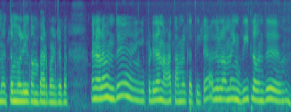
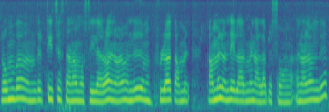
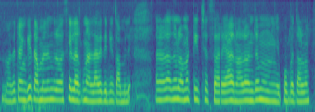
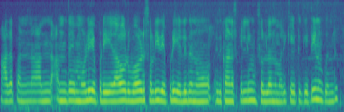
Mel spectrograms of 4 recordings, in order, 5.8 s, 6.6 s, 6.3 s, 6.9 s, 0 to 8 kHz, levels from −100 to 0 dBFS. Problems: background sounds at intervals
